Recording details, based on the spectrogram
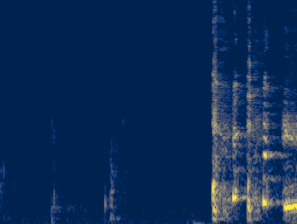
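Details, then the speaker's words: Patient with cystic fibrosis taking a deep breath of inhaled antibiotic powder from a capsule: a few quiet breathing sounds, then a run of about five short, harsh coughs triggered by the powder. "Definitely makes me cough, and sometimes I can't hold the breath in too long."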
